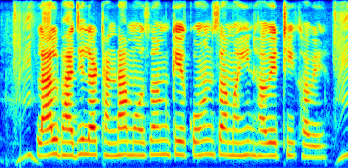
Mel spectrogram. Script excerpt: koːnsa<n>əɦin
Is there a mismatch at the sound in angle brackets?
yes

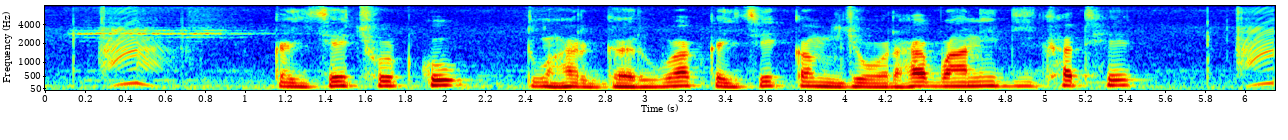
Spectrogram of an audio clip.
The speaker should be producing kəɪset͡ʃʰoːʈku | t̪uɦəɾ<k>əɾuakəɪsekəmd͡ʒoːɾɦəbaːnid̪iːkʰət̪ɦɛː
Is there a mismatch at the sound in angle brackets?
yes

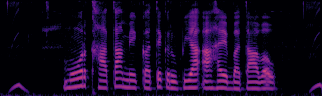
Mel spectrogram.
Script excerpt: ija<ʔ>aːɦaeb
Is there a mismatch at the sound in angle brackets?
no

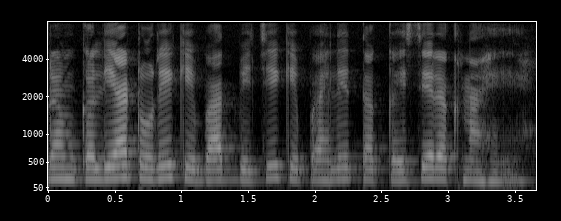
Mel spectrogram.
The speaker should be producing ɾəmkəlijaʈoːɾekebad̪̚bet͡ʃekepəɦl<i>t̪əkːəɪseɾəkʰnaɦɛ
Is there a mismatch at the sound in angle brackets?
yes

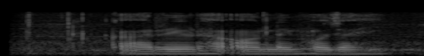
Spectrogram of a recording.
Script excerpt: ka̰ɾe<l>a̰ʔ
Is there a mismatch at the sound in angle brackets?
yes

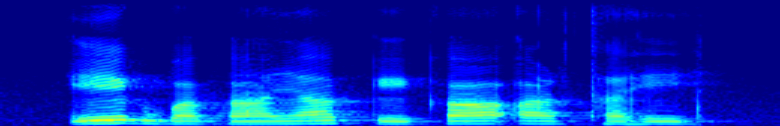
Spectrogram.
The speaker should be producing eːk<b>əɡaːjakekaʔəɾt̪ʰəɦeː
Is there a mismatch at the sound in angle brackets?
no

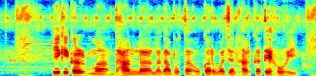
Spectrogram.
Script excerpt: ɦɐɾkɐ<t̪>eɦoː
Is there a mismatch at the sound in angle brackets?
no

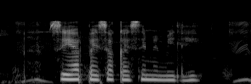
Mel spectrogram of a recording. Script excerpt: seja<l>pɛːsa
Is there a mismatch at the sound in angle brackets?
yes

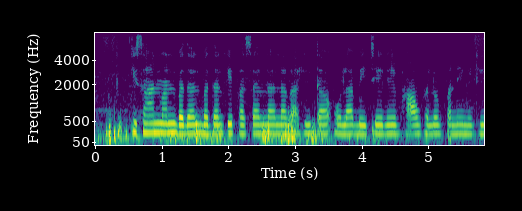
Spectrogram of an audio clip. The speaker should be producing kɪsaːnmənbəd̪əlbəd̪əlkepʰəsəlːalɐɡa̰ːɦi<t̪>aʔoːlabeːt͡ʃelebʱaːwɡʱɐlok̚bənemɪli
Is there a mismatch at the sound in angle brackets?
no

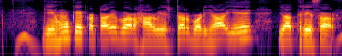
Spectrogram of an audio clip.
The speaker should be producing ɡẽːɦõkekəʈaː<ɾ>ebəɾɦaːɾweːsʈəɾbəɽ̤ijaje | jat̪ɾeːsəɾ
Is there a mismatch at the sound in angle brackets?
yes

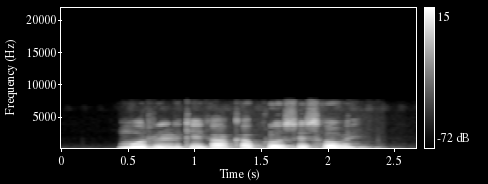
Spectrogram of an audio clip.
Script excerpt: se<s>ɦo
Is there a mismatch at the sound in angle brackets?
no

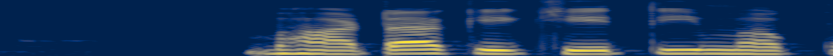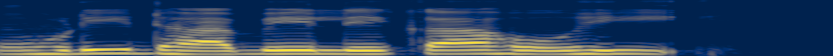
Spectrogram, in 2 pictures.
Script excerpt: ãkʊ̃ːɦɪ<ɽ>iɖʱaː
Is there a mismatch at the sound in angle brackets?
no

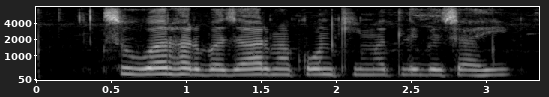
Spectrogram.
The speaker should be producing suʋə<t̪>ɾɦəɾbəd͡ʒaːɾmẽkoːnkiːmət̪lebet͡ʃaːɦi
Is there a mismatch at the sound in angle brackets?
yes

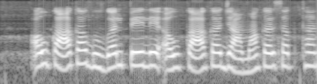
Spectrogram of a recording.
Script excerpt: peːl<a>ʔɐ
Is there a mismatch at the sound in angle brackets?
yes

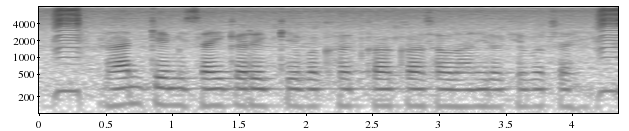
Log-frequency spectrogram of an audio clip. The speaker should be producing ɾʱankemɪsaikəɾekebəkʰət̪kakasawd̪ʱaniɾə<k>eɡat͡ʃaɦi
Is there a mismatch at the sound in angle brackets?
yes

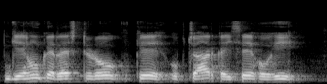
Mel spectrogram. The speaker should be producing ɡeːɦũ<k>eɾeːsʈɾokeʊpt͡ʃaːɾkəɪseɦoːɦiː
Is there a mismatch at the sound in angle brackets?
no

